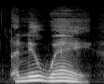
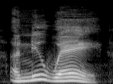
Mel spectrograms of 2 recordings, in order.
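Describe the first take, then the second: No difference in how they are said.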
